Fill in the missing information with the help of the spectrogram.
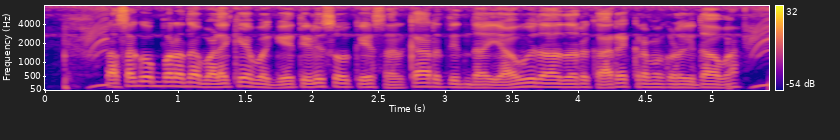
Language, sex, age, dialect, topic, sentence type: Kannada, male, 41-45, Central, agriculture, question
